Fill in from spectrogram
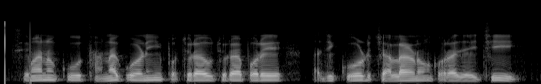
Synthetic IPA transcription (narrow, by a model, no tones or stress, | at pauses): semanɔŋkut̪ʰanakuɔɽ̃ipɔt͡ʃɔɾaut͡ʃɔɾapɔɾe | a̰d͡ʒikoɖt͡ʃalaɽ̃ɔkɔ̰ɾad͡ʒajt͡ʃʰi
